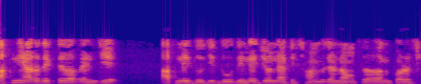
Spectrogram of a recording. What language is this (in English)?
Bangla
